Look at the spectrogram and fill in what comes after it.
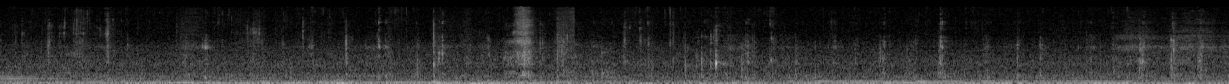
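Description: Close-miked mouth sounds of a man biting into and chewing a saucy burger with lettuce: soft crunches and wet smacking clicks at irregular moments.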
